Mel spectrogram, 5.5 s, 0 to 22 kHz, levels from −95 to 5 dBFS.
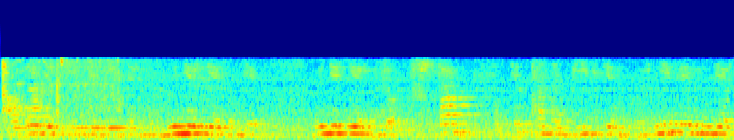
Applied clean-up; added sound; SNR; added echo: none; Idling / Engine starting / Car; 15 dB; reverberation time 0.3 s.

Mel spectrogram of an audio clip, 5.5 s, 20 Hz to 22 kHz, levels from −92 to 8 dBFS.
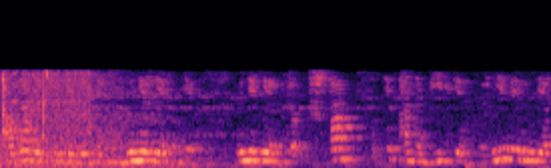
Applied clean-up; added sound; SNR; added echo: classical method WPE with log-MMSE.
